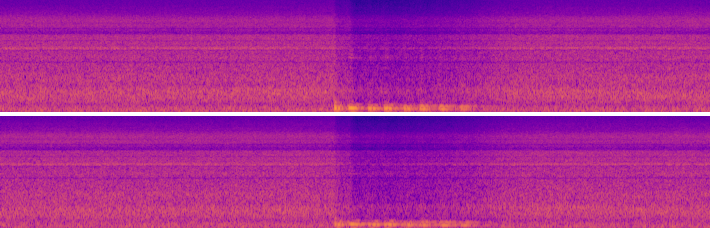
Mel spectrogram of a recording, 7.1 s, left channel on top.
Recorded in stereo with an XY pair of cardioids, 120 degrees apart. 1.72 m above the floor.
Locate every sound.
3.3 s laughter: 60° left, 1.0 m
